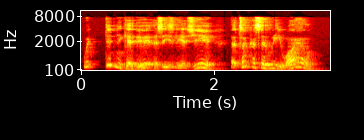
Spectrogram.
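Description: A tiny, boastful Scottish pixie chief, pitched high and swooping wildly. The delivery is loud, strained and rough-and-ready. The recording is dull and roomy. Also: male voice, very animated, moderate pace. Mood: cheerful, assertive. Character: bold cheerful tiny pixie clan leader, gruff and boastful.

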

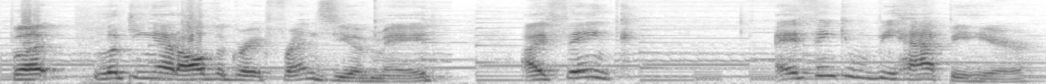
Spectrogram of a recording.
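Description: A woman voicing Toriel, a gentle motherly monster. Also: medium pitch, sing-song, normal speed, music in the background, natural voice. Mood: tender. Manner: kind, polite, soothing.

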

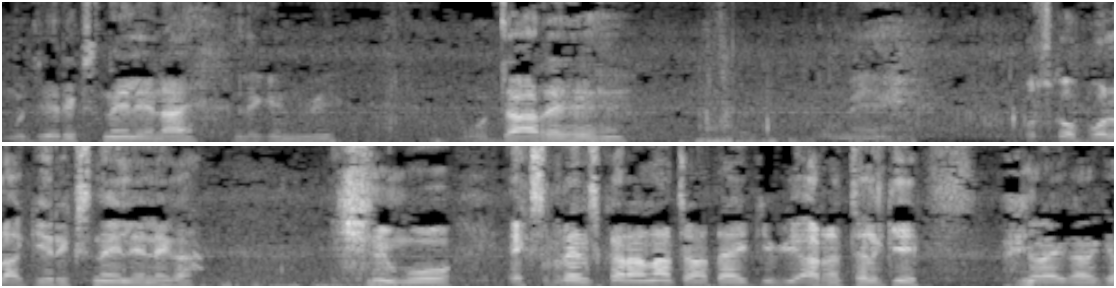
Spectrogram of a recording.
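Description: Young man, high voice, bright tone, casual vlog chatter, climbing a rock outdoors, phone mic, faint outdoor noise. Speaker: vlogger. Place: outdoors on a rocky hilltop by a road.

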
